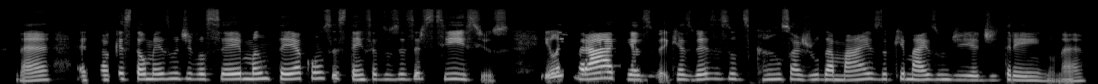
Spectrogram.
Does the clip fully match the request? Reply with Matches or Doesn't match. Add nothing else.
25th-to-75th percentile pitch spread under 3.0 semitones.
Matches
